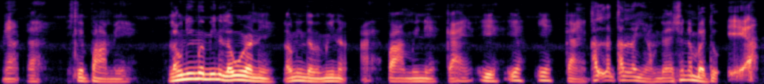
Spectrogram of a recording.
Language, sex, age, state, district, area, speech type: Manipuri, male, 30-45, Manipur, Tengnoupal, urban, spontaneous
